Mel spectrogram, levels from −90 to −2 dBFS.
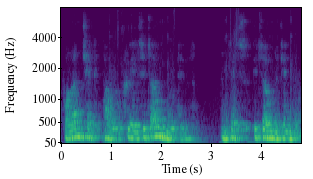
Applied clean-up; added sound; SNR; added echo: neural separator model SepFormer DNS4.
